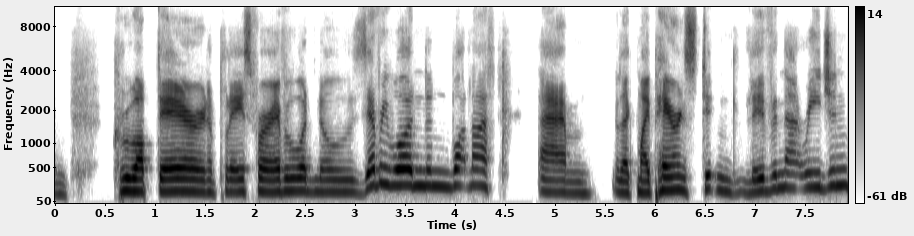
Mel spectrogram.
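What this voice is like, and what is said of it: Irish accent. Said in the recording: “from my accent, you might tell I come from Ireland originally”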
